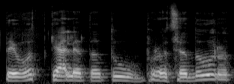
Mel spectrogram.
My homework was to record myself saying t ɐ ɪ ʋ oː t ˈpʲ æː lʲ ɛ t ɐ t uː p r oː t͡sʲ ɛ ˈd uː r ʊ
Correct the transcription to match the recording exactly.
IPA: t ɐ ɪ ʋ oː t ˈkʲ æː lʲ ɛ t ɐ t uː p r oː t͡sʲ ɛ ˈd uː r ʊ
